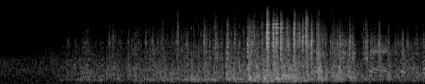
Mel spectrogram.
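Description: Bobsled running down an ice track: the runners scrape and rattle on the ice, a clattering noise that builds from nothing to its loudest just before three seconds in, then eases.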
